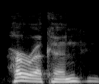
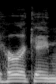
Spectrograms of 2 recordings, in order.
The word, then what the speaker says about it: Hurricane: Virginia without saying that yes it's spelled like the weather formation but it's per Matt pronounced Huracan just like that's just one of those West Virginia things if you come and say hurricane West Virginia they're gonna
